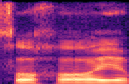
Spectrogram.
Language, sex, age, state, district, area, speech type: Malayalam, female, 18-30, Kerala, Wayanad, rural, read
